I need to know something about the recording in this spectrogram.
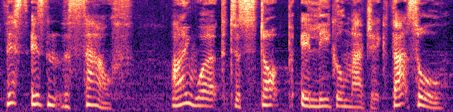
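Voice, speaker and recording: A woman's voice: mid-range voice, expressive, a little slow, slight background noise, close to an everyday voice. A woman voicing a dutiful, guarded templar officer in a video game, dry and clipped with wry exasperation. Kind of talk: video game cutscene acting.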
